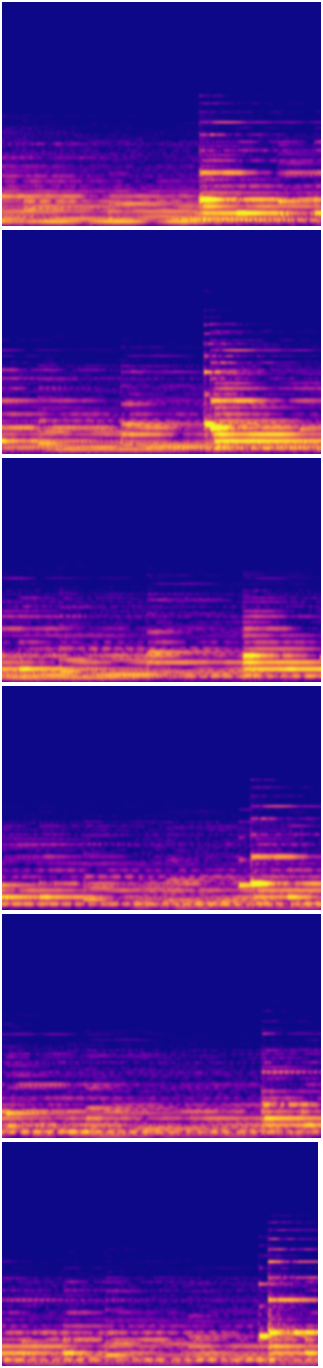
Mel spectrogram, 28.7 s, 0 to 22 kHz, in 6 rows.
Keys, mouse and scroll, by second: 3.7 space, 3.9 click, 4.2 space, 5.5-9.5 drag, 18.6 space, 18.8 click, 19.1 space, 20.8-22.9 drag, 22.9-24.3 alt+right drag, 24.3-28.6 drag.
